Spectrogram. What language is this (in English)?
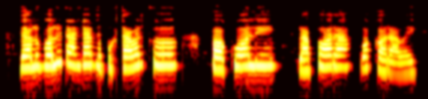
Pashto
